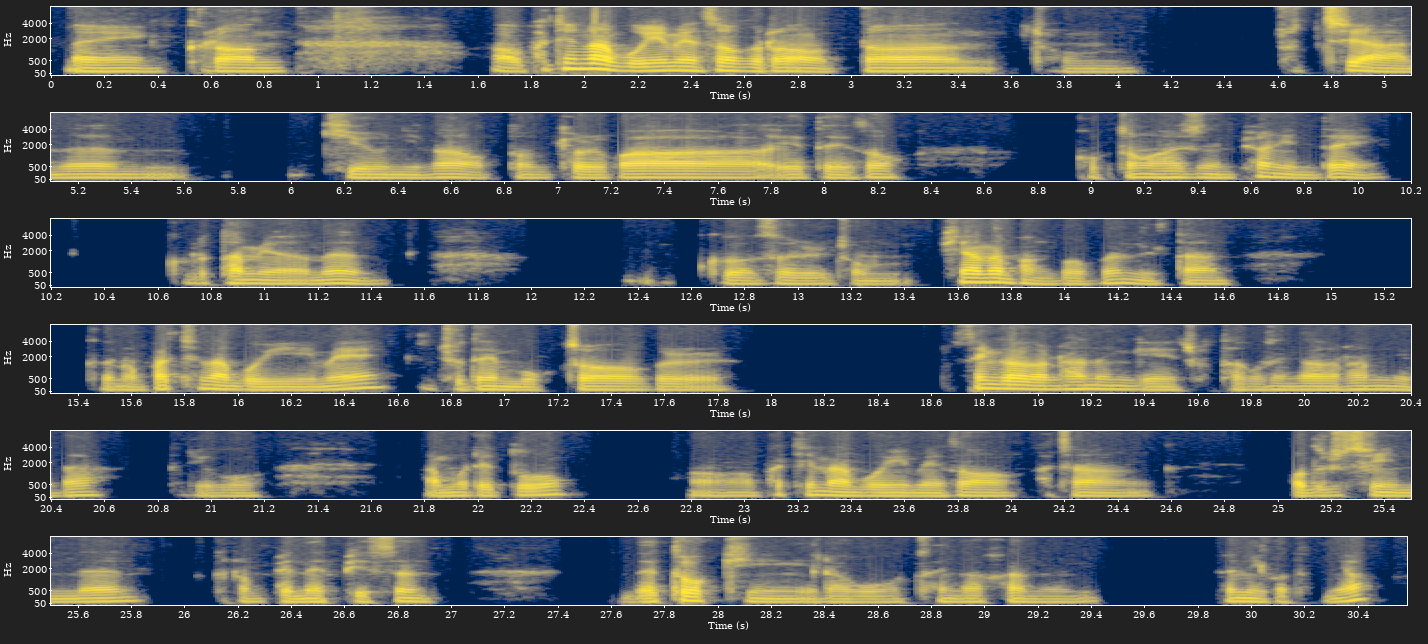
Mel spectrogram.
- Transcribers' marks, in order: in English: "베네핏은"
- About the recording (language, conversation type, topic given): Korean, advice, 파티나 모임에서 어색함을 자주 느끼는데 어떻게 하면 자연스럽게 어울릴 수 있을까요?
